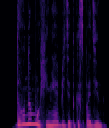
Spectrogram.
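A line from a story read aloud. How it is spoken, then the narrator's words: Pleading. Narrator (Russian): взмолилась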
